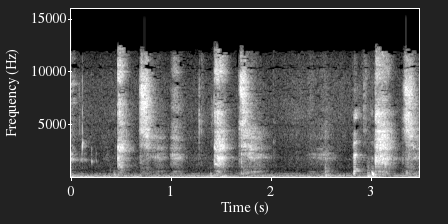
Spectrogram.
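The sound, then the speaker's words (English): A squeezed novelty toy lets out a recorded sneeze sound three times, each a quick hissy double burst, loud, with no talking between them. “That's the noise it makes when you squeeze them.”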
